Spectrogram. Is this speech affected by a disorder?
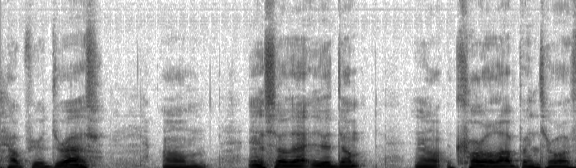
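Yes: ALS.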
